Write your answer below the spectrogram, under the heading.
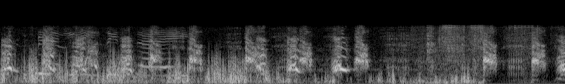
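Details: Moo, a rescued young female dog recovering a leg and hip injured when a calf stepped on her as a puppy, gives rapid dense bursts of barking and yipping, with human voices mixed in and short pauses near the end.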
